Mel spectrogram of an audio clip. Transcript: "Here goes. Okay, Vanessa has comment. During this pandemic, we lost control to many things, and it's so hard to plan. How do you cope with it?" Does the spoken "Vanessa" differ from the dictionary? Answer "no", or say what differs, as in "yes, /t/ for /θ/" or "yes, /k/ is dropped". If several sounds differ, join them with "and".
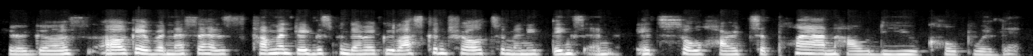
no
